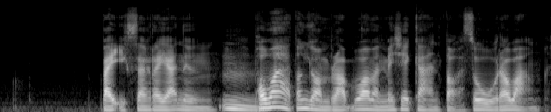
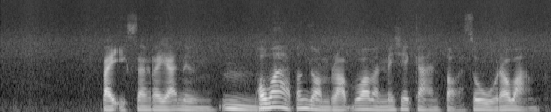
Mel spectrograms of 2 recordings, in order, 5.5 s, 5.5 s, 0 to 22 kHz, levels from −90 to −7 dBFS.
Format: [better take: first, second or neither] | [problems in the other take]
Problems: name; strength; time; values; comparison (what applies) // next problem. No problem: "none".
first | hiss; noticeable; throughout; 15 dB below the speech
